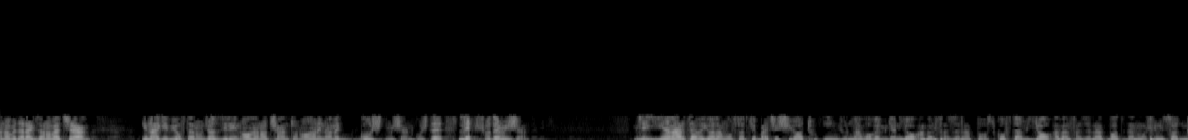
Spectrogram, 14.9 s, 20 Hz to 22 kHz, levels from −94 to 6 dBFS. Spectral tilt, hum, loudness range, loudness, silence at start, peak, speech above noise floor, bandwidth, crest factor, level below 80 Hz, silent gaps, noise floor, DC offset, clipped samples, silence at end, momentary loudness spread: -4.5 dB/octave; none; 3 LU; -43 LUFS; 0 s; -22 dBFS; 41 dB; 3.9 kHz; 20 dB; -70 dBFS; none; -84 dBFS; under 0.1%; under 0.1%; 0 s; 10 LU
